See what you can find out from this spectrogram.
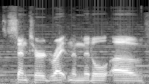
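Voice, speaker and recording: A man playing a tabletop game, talking casually and haltingly as he works out his move. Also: fairly low pitch, flat delivery, bright, forceful tone, faint music behind. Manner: halting, working things out as he speaks. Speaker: player in a tabletop RPG. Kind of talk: casual table talk, thinking aloud.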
